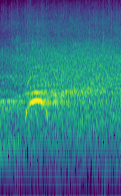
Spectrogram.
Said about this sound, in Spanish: Dale un fuerte aplauso al Señor.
